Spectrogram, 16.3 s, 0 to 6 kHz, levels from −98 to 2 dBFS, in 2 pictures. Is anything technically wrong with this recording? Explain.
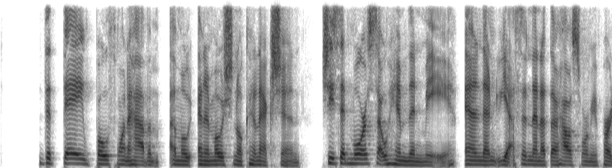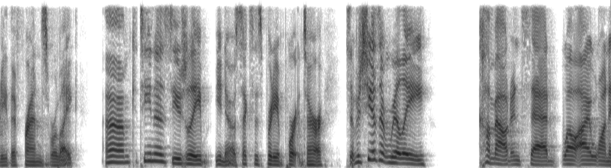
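No, nothing technically wrong stood out on listening to this speech recording.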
